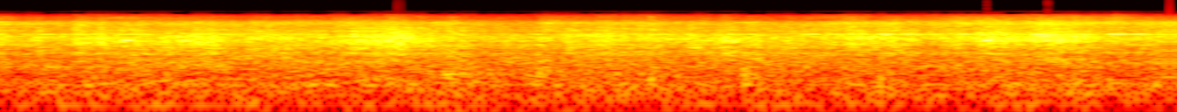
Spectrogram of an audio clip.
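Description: Coal train's freight cars rolling past at close range: a steady rush of steel wheels on rail.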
